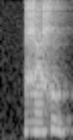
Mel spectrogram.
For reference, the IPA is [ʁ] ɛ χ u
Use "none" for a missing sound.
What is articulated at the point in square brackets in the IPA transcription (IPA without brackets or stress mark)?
ʁ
